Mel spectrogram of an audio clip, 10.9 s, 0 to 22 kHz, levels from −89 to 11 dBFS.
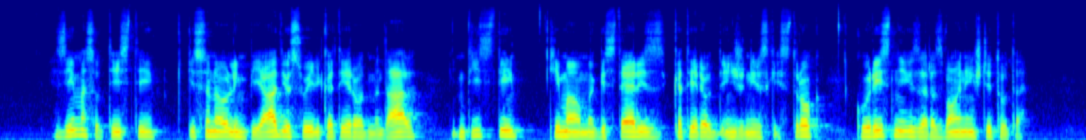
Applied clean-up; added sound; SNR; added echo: none; none; none; none.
